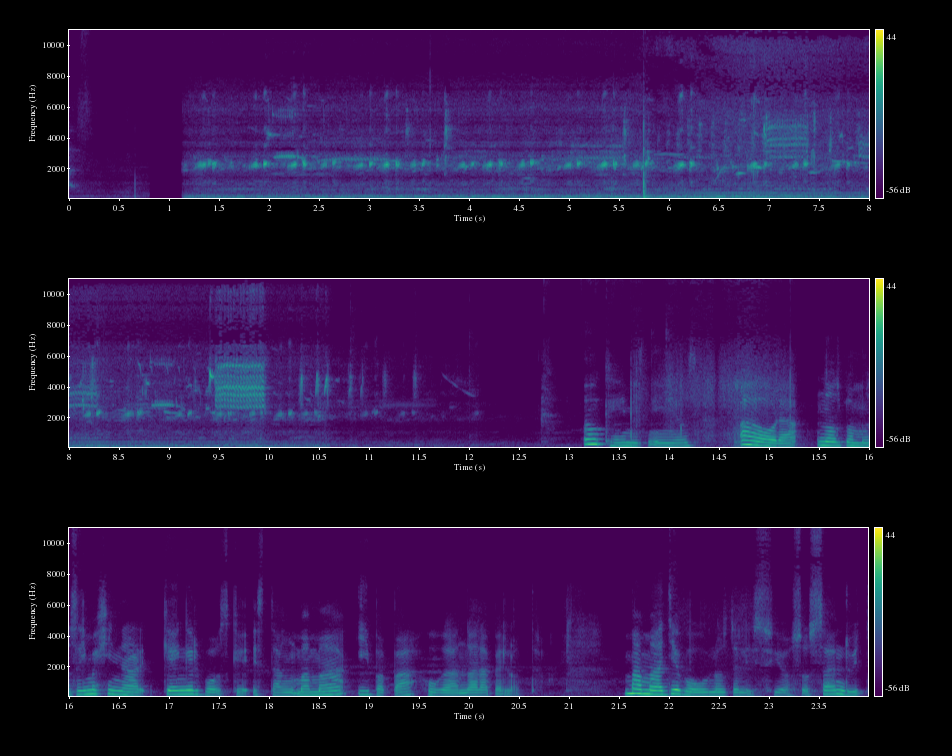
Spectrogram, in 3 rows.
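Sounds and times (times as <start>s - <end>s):
dense chorus of frogs croaking: 1.2s - 12.0s
higher chirps and trills: 1.2s - 12.1s
speech: 13.4s - 20.7s, 21.6s - 23.9s.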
